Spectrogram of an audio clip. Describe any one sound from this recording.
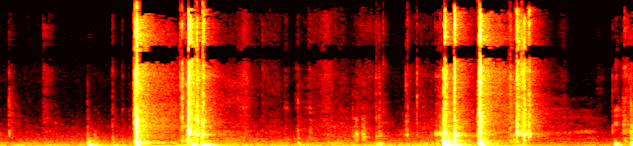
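A staple gun snaps sharply several times.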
